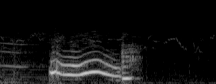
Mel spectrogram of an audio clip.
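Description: A single loud, wavering meow about half a second in, its pitch rising and falling twice over most of a second and ending in a short lower note.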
